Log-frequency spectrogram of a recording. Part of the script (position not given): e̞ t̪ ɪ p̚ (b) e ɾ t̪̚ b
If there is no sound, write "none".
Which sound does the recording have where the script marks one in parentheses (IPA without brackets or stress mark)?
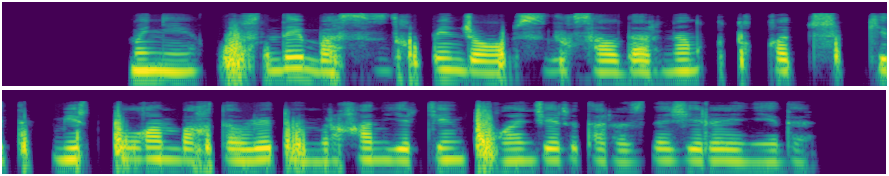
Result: m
